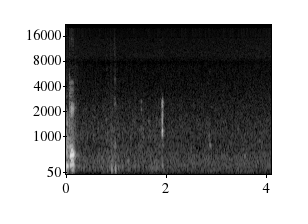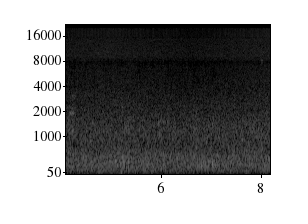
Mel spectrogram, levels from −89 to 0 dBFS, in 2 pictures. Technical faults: none

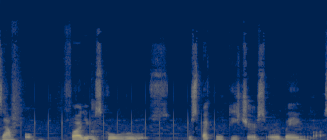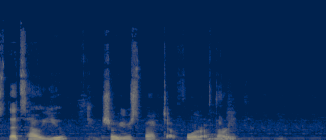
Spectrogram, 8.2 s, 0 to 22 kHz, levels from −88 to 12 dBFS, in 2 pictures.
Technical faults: train of clicks

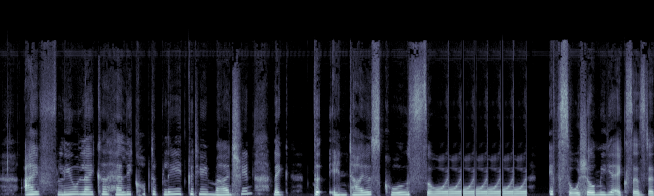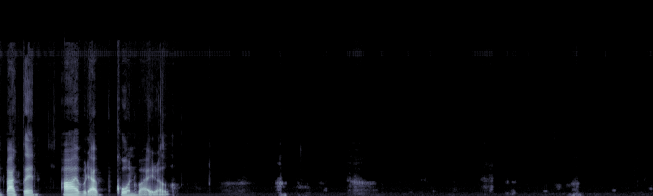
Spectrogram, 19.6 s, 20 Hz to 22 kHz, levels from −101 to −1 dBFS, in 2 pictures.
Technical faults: CD stuck on one turn

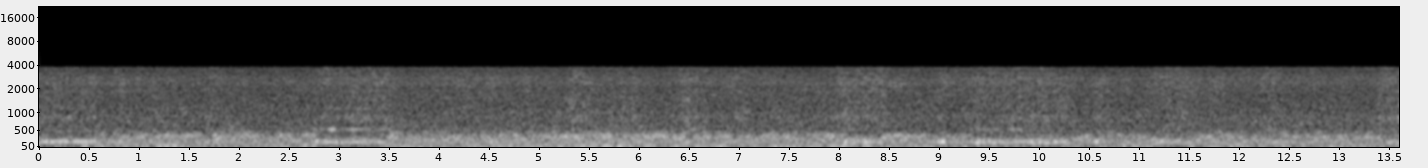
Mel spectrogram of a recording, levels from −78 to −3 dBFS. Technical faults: loose connector crackle; packet loss with pitch repetition

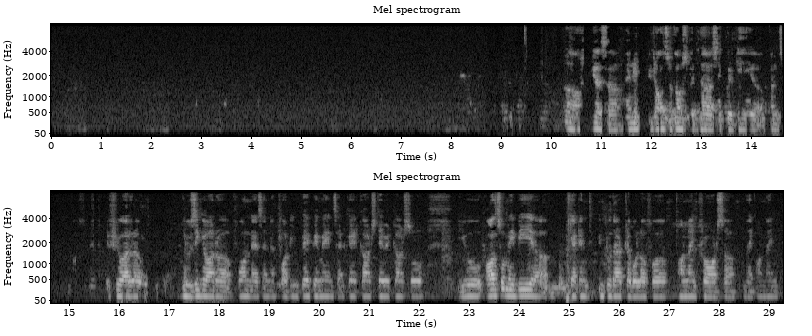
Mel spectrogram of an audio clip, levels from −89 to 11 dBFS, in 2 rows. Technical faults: other side's voice leaking through; speech suppressed in double talk

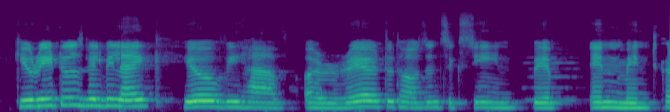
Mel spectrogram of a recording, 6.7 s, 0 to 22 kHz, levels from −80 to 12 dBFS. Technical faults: none

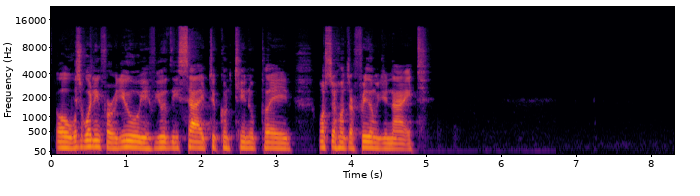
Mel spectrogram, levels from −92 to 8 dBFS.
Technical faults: damaged data in a compressed stream

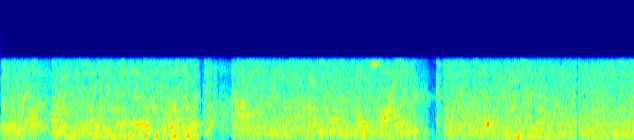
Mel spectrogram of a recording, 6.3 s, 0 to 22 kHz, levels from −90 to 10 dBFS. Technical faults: G.729 codec; VoIP packet loss concealed by the speech codec

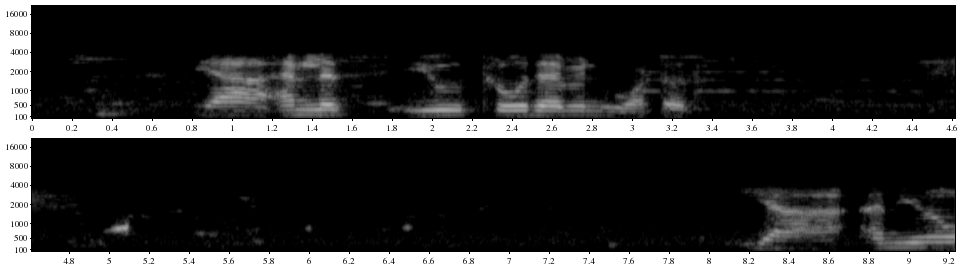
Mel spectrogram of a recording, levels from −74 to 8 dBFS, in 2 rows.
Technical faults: none

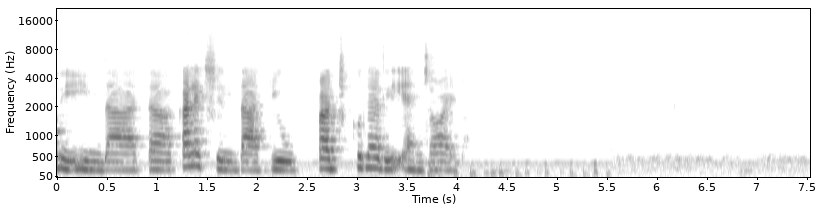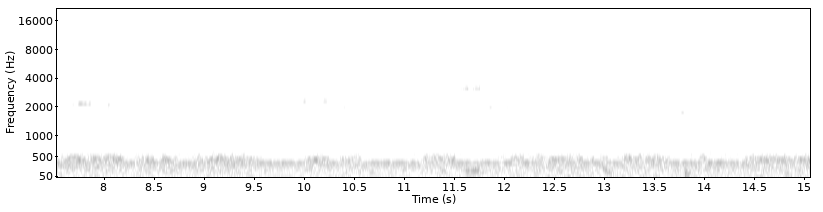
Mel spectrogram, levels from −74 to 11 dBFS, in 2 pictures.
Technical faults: none

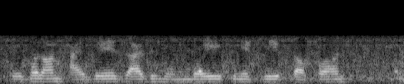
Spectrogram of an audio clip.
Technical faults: tandem speech coding; echo leak

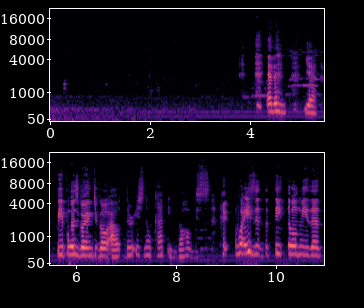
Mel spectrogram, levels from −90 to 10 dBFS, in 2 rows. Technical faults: MP3 compression

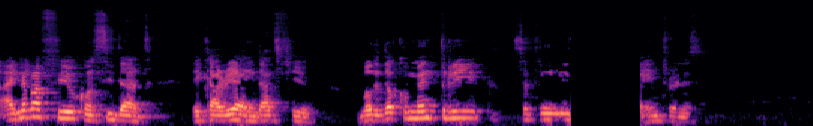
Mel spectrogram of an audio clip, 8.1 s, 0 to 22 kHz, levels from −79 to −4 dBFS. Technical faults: playback stall

